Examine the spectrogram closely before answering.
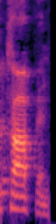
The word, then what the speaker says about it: Toppin: how do you top dollar top dollar topping top dollar topping that is literally top dollar topping. Topin is spelled um two P's T O P I N.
